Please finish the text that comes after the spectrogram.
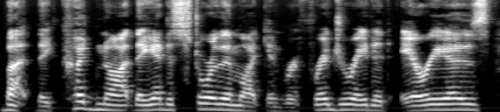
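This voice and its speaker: A man's voice: a little high, steady tone, moderate pace. A man hosting a casual discussion of film history, explaining things in rambling, enthusiastic detail. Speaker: podcast host.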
